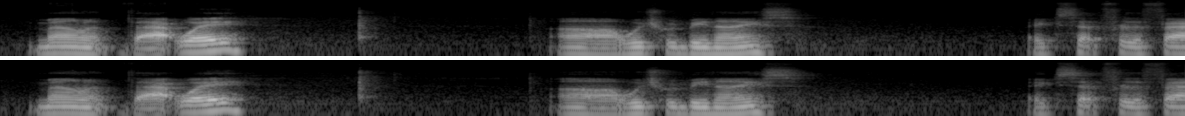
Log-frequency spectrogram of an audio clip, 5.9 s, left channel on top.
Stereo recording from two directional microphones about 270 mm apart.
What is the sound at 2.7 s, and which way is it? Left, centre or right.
Speech, left.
